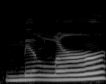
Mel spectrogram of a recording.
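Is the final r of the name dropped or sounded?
sounded. The name ends with a clear r sound. The speaker calls it right. "his name's Miller"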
